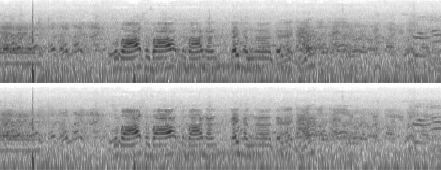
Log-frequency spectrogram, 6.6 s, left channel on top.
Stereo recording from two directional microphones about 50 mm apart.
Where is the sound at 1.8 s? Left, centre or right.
Right.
